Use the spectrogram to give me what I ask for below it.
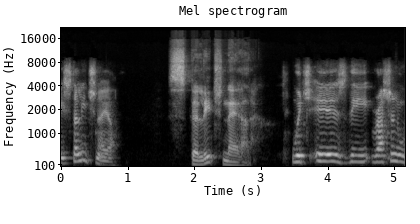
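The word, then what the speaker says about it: Stolichnaya: Well, you say Stalichnaya.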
